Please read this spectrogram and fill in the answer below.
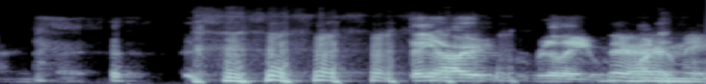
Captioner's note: laughing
